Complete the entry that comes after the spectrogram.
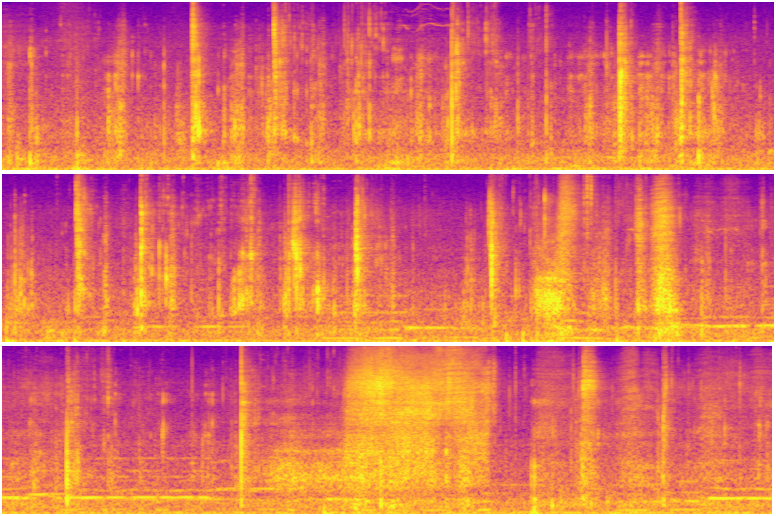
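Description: Close-miked chewing of a double Whopper with cheese: wet, sticky mouth clicks and lip smacks throughout, with a short hiss about fourteen seconds in.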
